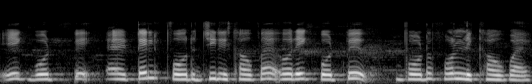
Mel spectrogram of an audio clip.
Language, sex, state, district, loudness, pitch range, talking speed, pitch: Hindi, female, Chhattisgarh, Bilaspur, -16 LUFS, 230-250 Hz, 170 wpm, 235 Hz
